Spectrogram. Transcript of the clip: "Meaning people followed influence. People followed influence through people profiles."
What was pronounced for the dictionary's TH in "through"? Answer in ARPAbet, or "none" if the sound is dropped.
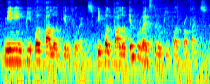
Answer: T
